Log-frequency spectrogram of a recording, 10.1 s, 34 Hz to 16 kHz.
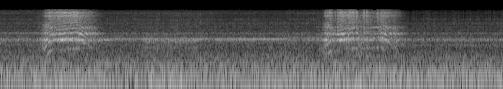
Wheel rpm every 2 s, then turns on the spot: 30, 20, 10, 60, 10.
2-4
